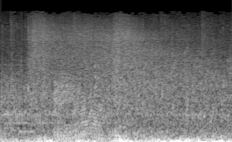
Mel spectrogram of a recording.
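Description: Deep, continuous rumbling booms under a loud rushing noise that swells twice, with music mixed in.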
